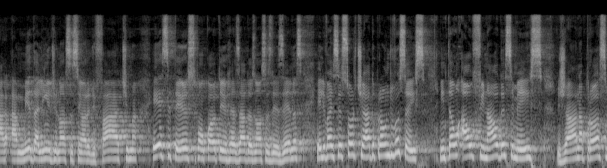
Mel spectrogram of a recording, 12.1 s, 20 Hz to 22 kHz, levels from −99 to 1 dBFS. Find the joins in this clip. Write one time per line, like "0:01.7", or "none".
none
